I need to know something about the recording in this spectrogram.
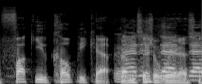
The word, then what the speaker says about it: Copiicatt: Copycat. Copycat. Well, it's spelled weird.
